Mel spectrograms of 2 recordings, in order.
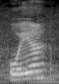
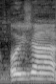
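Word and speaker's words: Oia: So basically we're going to land in port, Uber into Oya, but they say that's not how you say it. So Oja or something like that.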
